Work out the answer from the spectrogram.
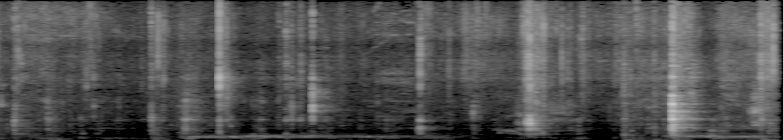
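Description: Faint chewing and biting of a crisp-crusted margherita pizza slice: scattered soft crunches and mouth clicks, the loudest about four and five seconds in.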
